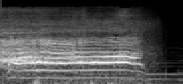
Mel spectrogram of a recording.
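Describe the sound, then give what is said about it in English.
A woman lets out a loud, sustained scream of horror lasting over a second, piercing, then it cuts off abruptly into quiet. “Her expression changes into one of first confusion, then disgust and horror. She screams and points at Steve.”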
